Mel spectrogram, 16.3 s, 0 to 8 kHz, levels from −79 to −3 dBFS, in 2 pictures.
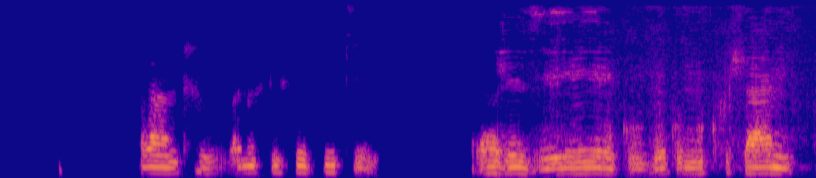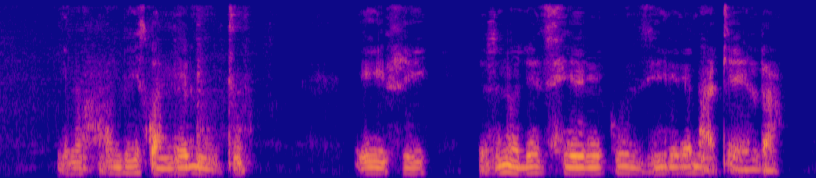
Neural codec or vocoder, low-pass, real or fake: codec, 44.1 kHz, 3.4 kbps, Pupu-Codec; 7.2 kHz; fake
